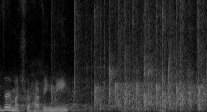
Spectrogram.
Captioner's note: applause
